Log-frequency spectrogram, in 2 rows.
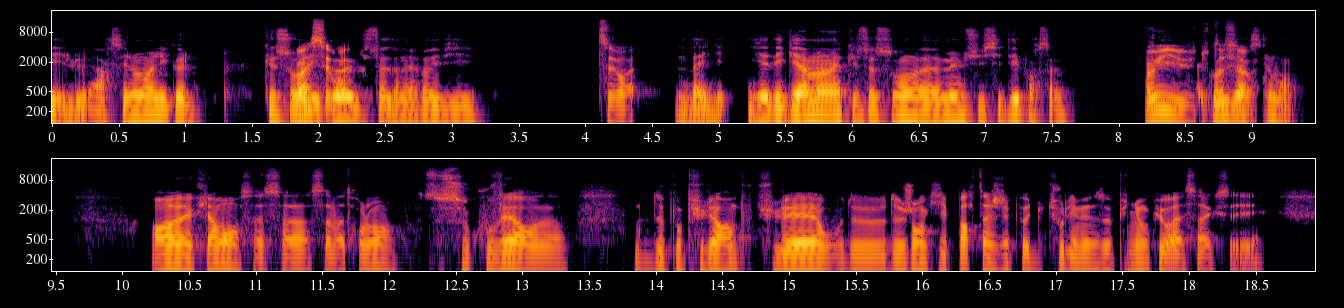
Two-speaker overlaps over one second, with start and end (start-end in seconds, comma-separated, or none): none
